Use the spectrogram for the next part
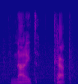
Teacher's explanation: Night cap termina en T y después pisa una K. La T es una plosiva alveolar.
